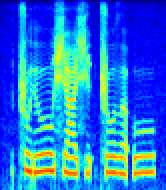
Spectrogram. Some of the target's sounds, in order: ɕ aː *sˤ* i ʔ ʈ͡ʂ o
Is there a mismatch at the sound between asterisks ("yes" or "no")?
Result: yes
